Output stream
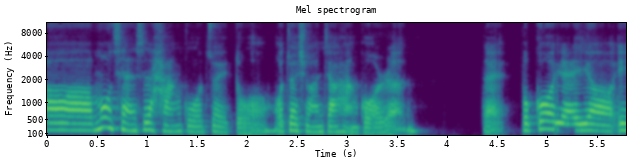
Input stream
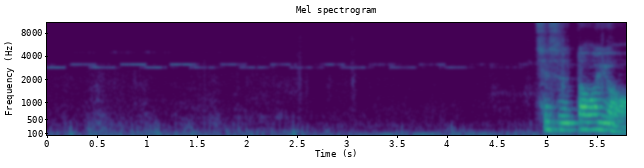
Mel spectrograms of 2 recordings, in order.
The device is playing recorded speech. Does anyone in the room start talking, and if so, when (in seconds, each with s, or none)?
4.9 s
